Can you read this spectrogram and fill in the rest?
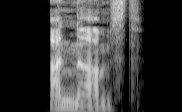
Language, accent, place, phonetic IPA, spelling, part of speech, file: German, Germany, Berlin, [ˈanˌnaːmst], annahmst, verb, De-annahmst.ogg
- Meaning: second-person singular dependent preterite of annehmen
